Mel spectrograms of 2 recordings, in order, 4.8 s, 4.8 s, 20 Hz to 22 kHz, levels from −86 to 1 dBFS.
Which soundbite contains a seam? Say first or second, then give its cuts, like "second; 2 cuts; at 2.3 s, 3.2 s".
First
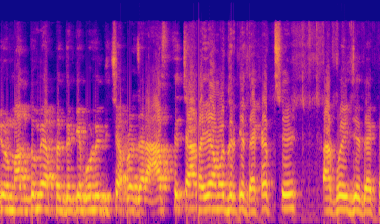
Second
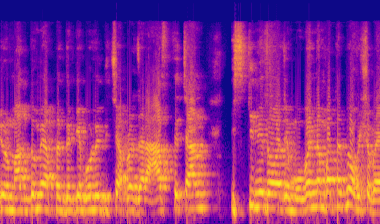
first; 1 cut; at 2.5 s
